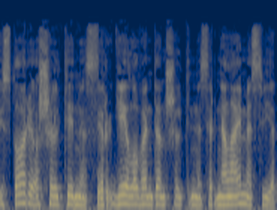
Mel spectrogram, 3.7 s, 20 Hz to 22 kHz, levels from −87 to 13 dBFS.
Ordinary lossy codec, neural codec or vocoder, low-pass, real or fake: MP3, 96 kbps; none; 14.4 kHz; real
